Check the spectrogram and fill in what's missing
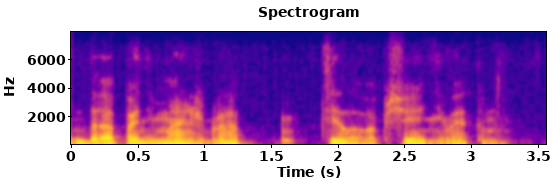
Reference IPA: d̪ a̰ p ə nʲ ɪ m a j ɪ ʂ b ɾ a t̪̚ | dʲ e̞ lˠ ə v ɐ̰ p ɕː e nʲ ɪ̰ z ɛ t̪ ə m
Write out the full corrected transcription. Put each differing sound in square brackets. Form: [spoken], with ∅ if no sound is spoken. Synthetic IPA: d̪ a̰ p ə nʲ ɪ m a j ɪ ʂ b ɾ a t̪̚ | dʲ e̞ lˠ ə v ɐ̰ p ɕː e nʲ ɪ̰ [v] ɛ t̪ ə m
